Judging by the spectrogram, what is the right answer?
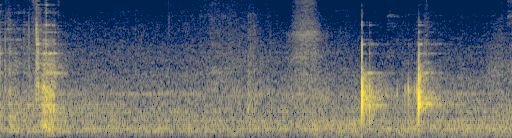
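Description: A ceramic dinner plate set down on a hard floor: two sharp clinks about half a second apart, each with a short ring.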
